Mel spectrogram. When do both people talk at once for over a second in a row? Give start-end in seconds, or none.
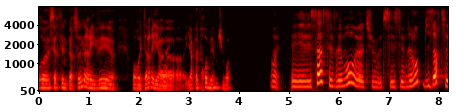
none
